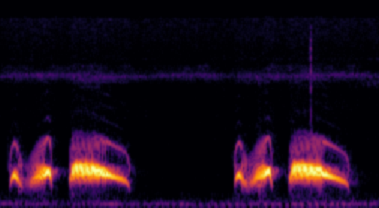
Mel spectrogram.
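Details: Female spotted dove giving two identical three-part phrases in quick succession. Each is two short clipped notes and then a long, throaty, falling coo, about two seconds apart. A low hum sounds underneath.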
